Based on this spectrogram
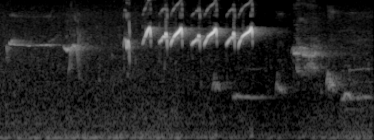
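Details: Lure and training song of a mantenan gunung bird: a thin steady whistle and buzzy note, then a quick burst of about seven bright rising notes, followed by a few falling chirps against quiet low hum.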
